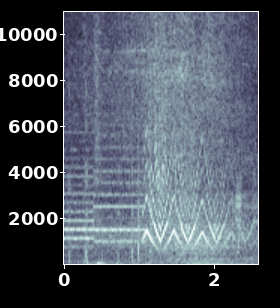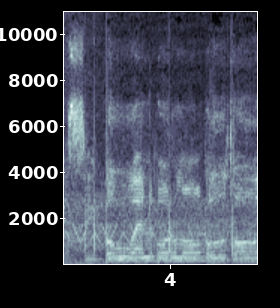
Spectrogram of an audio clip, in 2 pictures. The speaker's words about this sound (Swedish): Kan du sätta på ett larm så får mamma som lyssnar via TVn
